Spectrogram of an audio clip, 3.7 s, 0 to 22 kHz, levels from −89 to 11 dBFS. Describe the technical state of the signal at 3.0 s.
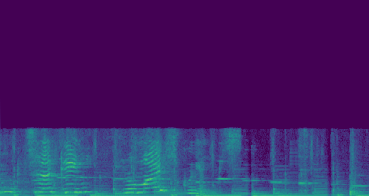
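At 3.0 s you're inside a burst of packet loss, 2.91 to 3.01 s: the receiver stretches and fades the last sound for about 74 ms, then resumes with roughly 80 ms skipped.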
